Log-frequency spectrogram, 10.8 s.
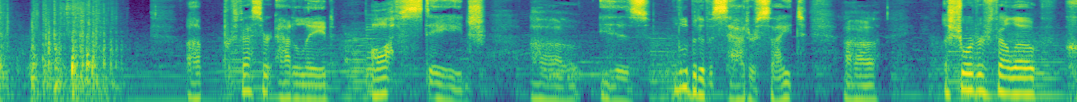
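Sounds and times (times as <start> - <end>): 
door opening: 0.0 - 1.3
speech: 1.9 - 10.7.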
